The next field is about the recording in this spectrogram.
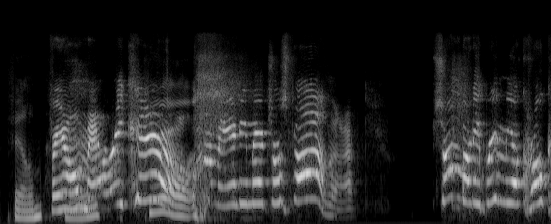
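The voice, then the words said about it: Imitates another person's voice. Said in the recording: “your impression of your father ... I'll come up with a voice”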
